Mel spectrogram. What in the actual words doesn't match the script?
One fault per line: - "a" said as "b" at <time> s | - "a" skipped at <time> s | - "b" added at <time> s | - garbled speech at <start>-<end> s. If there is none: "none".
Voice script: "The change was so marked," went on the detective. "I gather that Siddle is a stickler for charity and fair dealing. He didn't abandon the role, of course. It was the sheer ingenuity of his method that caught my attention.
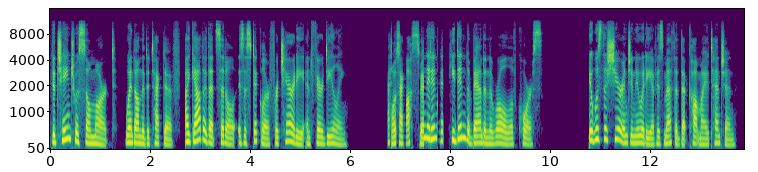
- garbled speech at 6.7-7.9 s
